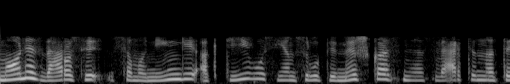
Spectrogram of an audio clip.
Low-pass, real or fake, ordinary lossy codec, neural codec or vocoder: 3.6 kHz; fake; MP3, 24 kbps; vocoder, 44.1 kHz, 80 mel bands, Vocos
